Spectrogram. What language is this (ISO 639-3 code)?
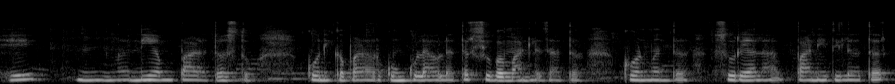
mar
